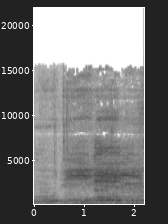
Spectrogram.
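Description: Young girls singing a Romanian Christian song together into microphones, holding long, drawn-out notes.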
